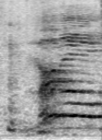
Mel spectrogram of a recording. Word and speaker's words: Myrtle: Mert rhymes with dirt.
